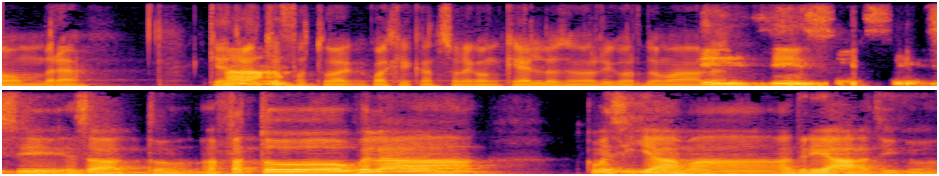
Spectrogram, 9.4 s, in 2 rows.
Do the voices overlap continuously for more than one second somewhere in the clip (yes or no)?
no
